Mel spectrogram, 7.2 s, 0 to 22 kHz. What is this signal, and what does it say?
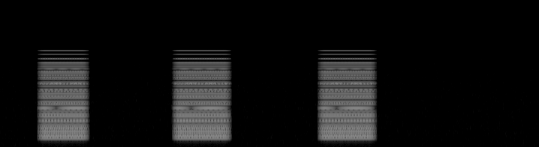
Train horn signal, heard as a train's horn. 3 short. On North American railways: when stopped, the train will back up.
